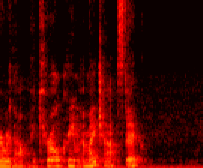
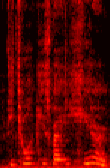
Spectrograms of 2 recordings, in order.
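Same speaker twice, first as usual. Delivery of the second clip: whispering; 9 semitones higher, 10 dB quieter than usual. Real, not acted. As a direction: whisper playfully to the puppy. Whispering to her dog.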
